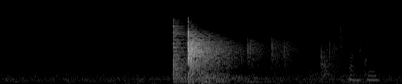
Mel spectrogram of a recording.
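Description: Break-off shot in Chinese eight-ball. The cue tip strikes the cue ball, and a moment later, about two seconds in, the cue ball smashes into the racked balls with a loud crack. About a second and a half of balls clattering against each other and the cushions follows, dying away.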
